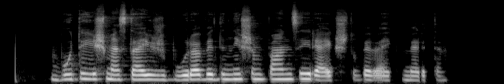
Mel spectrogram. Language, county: Lithuanian, Alytus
